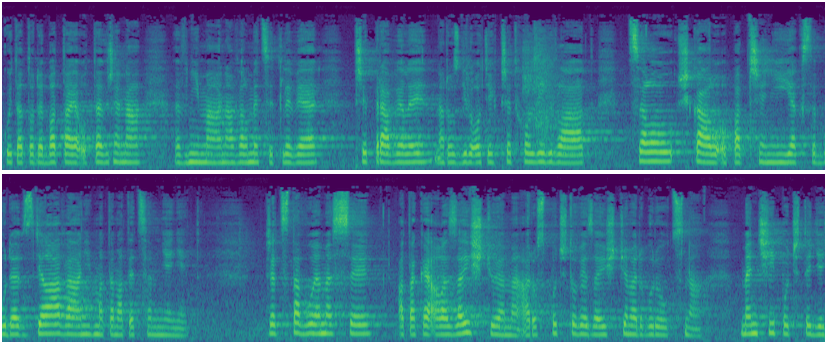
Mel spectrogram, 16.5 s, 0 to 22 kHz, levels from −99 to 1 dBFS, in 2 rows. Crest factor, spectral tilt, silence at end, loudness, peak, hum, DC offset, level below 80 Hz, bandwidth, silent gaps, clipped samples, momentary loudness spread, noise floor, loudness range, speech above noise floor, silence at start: 20 dB; -3 dB/octave; 0 s; -24 LUFS; -6 dBFS; none; under 0.1%; -60 dBFS; 16.5 kHz; none; under 0.1%; 9 LU; -46 dBFS; 3 LU; 22 dB; 0 s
